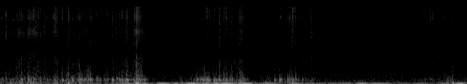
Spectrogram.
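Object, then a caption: Plastic-bristle scrub brush. Long nails flick and scratch the stiff white plastic bristles of a hand-sized scrub brush with a block handle, held close to the mic. The result is a run of dry, crackly, tearing scrapes with soft low thumps underneath, and the strokes come in uneven bursts.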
